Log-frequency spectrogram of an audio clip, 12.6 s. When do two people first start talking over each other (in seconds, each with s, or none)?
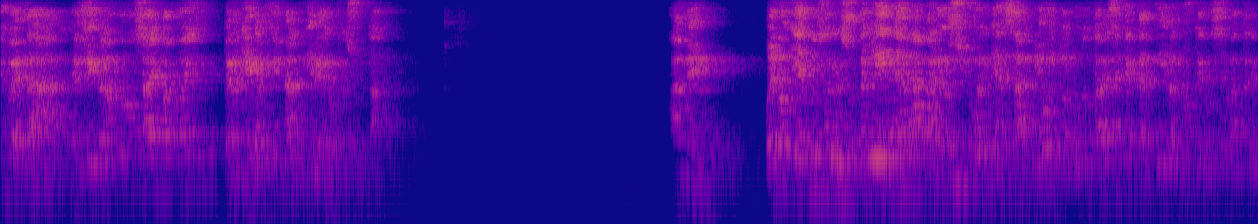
8.0 s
